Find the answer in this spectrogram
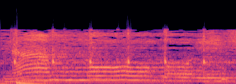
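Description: Background music: a held melody line that bends up in pitch at the start, over a light tick about three times a second and a low drum stroke just after the start.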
